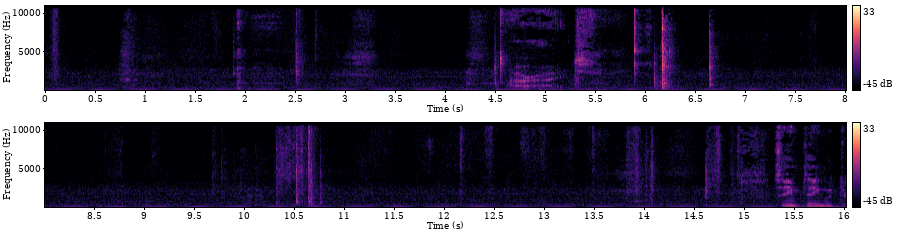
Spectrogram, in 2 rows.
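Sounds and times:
low pulsing hum: 0:00.0 - 0:16.0.

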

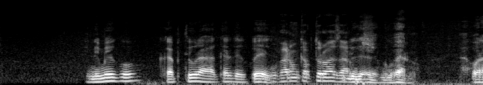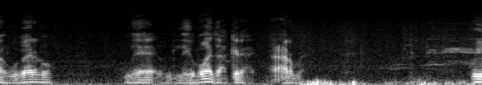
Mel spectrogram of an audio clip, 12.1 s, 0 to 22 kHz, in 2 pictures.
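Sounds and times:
rooster crowing faintly: 0:10.8 - 0:12.0.

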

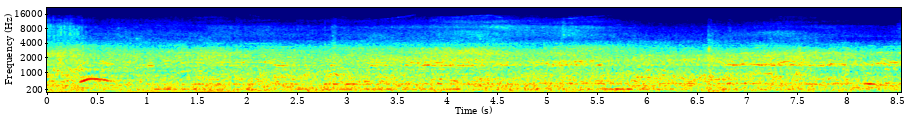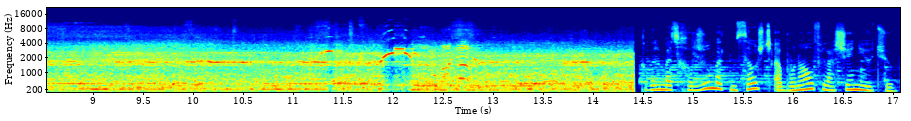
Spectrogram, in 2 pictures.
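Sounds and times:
slow vehicles running: 0:00.0 - 0:14.4
crowd voices: 0:00.0 - 0:15.6
rising and falling whistle tones: 0:11.1 - 0:12.8.

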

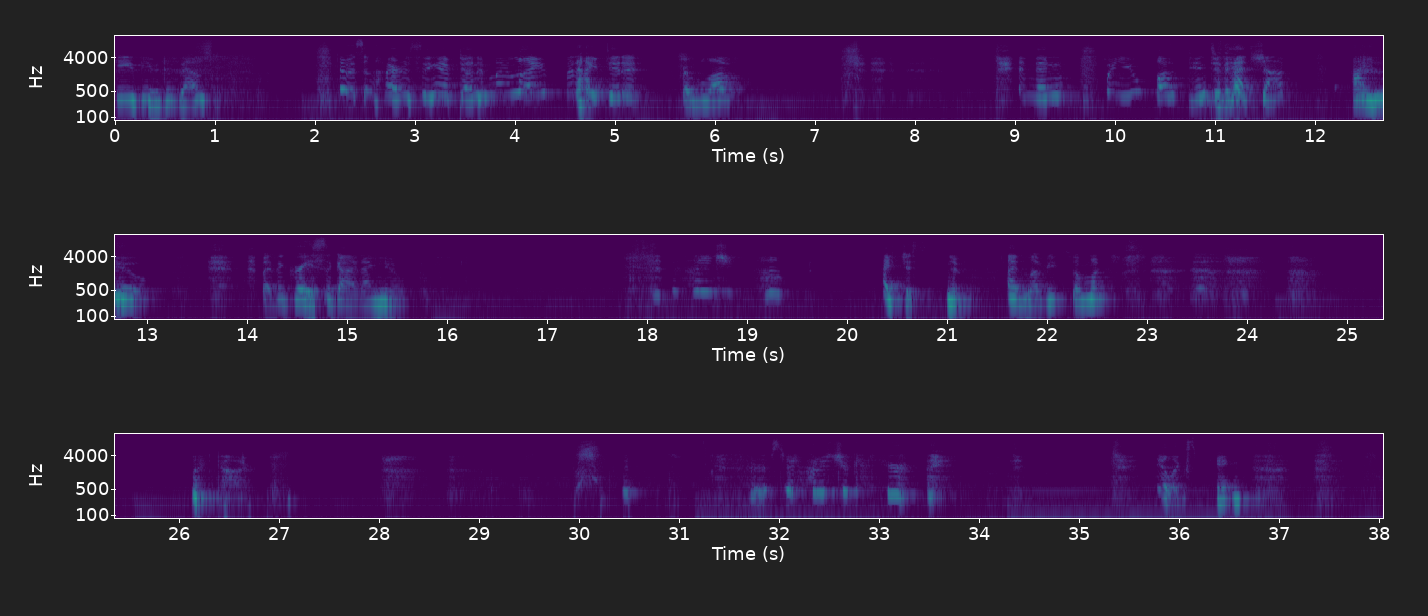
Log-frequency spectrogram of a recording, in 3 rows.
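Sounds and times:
soft film score music: 0:00.0 - 0:38.0
woman sobbing: 0:11.0 - 0:13.0, 0:30.4 - 0:34.6, 0:35.3 - 0:38.0.

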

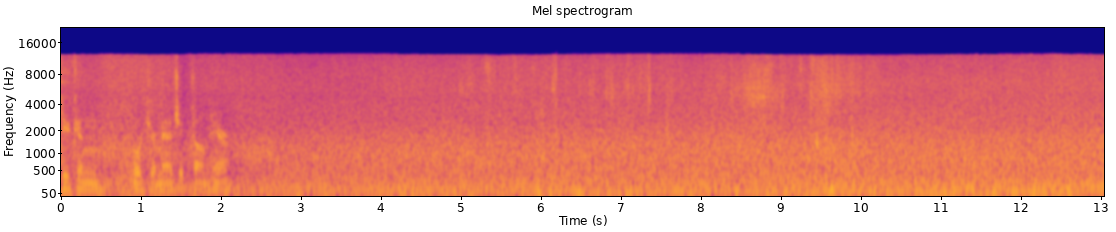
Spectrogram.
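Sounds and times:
steady rushing outdoor hiss: 0:00.0 - 0:13.0.

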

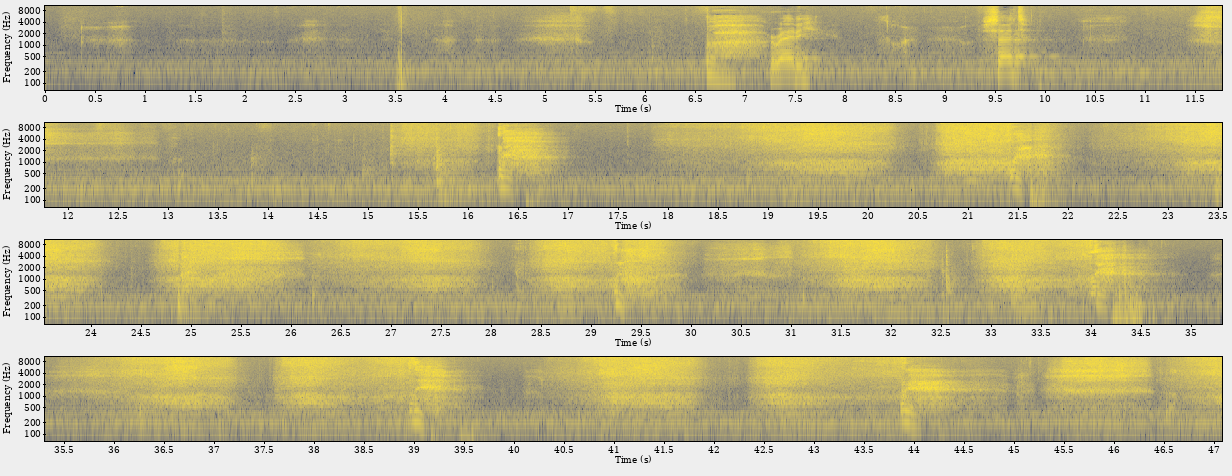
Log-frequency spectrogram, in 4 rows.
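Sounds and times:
man breathing hard: 0:00.0 - 0:05.8, 0:06.6 - 0:07.3, 0:10.0 - 0:13.3, 0:15.3 - 0:17.2, 0:17.8 - 0:47.0.

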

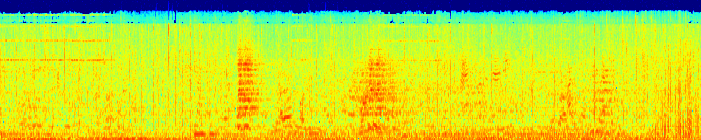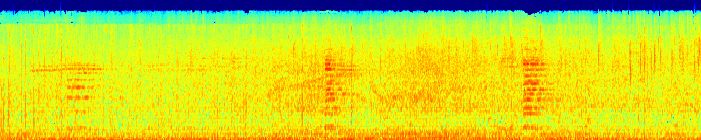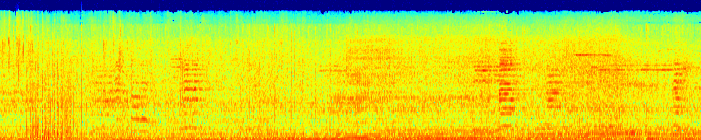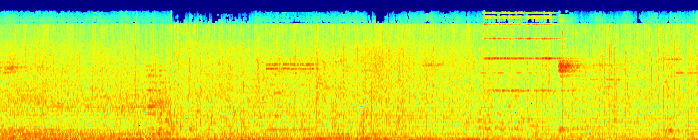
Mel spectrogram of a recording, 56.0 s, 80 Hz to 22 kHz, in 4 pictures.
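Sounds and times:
rumble of passing vehicles: 0:00.0 - 0:56.0.

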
